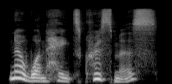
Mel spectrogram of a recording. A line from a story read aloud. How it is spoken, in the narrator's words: Ron scoffed, though his grin never left his face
